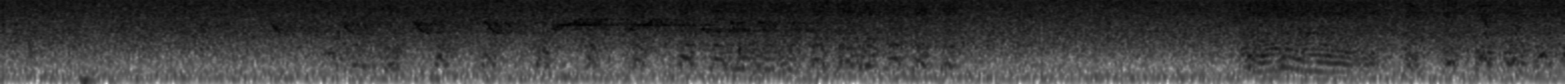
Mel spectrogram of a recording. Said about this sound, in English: That's not a bird. The eucalyptus tree is singing.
